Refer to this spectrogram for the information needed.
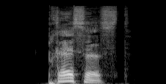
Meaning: second-person singular subjunctive I of pressen
- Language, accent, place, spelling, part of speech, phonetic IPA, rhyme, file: German, Germany, Berlin, pressest, verb, [ˈpʁɛsəst], -ɛsəst, De-pressest.ogg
